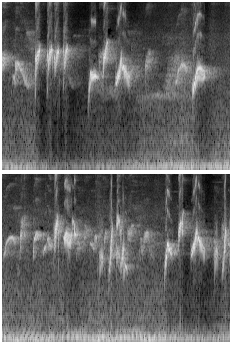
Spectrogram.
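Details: Competing caged red-whiskered bulbul pours out lively, fast warbling phrases of clear whistles with upward and downward slurs, repeated in bursts roughly every second, with low background rumble.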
